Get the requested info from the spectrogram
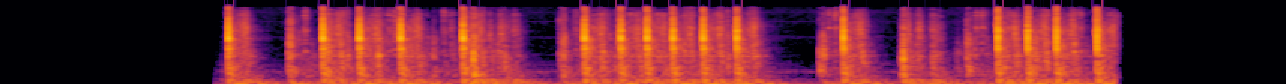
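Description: Typing sound effect: a fast run of sharp keystroke clacks in a few quick bursts with short pauses, lasting about three seconds and cutting off abruptly.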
